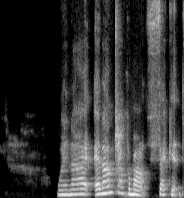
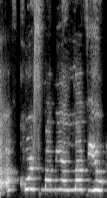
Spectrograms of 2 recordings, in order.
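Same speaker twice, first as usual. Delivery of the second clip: put-on high, sweet little girl voice, much higher; sweet little daughter; 14 semitones higher than usual. Mom imitating her sweet daughter saying she loves her, in a high little voice. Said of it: "she's so sweet".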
